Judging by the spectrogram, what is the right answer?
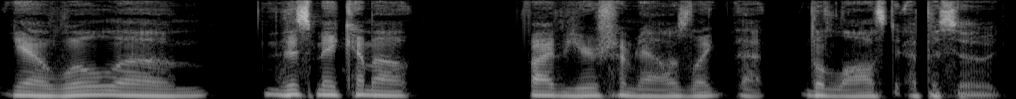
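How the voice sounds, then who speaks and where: A man's voice: medium pitch, moderate pace, mellow, no room sound. A man co-hosting a podcast in casual chat, rambling with many ums and restarts, on a studio dynamic mic. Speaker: podcast co-host. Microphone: broadcast dynamic studio mic.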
